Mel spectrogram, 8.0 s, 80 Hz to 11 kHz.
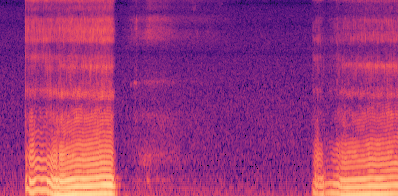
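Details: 13-year-old female Boxer dog fast asleep on a couch: very loud, deep, buzzing snores on the in-breath, about two seconds each, separated by quiet breathing out; heavy snoring.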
